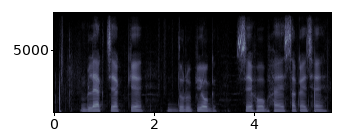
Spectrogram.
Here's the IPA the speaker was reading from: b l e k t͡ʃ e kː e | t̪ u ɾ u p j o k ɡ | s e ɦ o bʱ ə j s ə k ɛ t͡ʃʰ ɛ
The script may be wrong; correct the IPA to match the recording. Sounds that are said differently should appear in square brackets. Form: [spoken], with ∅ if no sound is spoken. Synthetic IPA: b l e k t͡ʃ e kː e | [d̪] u ɾ u p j o [∅] ɡ | s e ɦ o bʱ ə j s ə k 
